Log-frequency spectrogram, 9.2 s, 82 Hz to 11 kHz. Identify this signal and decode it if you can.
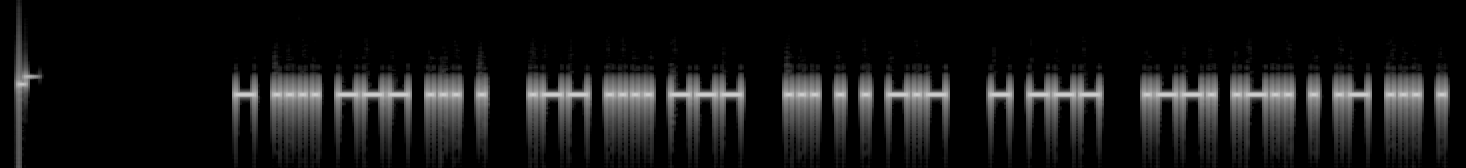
Morse code, heard as a keyed tone, about 30 wpm, 700 Hz. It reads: THOSE WHO SEEK TO PLEASE
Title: Sentences from Top 1600 Words 30wpm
